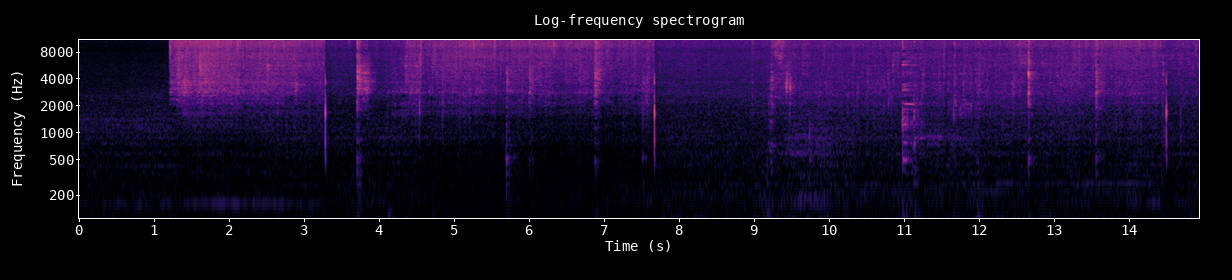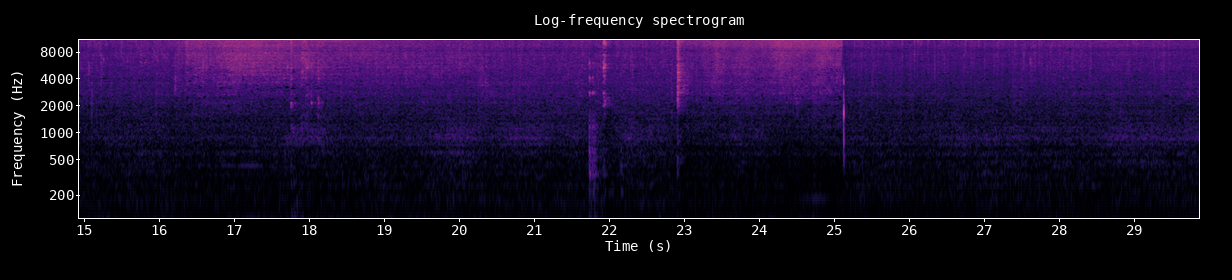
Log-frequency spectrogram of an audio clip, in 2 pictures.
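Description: Chopped garlic and tomato sizzling in hot oil in a wok. The sizzle starts suddenly about a second in as the food goes into the oil. A metal spatula stirs and scrapes, with sharp clicks each time it strikes the wok. The sizzle dies down about 25 seconds in.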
